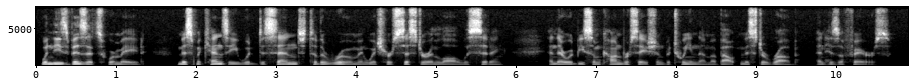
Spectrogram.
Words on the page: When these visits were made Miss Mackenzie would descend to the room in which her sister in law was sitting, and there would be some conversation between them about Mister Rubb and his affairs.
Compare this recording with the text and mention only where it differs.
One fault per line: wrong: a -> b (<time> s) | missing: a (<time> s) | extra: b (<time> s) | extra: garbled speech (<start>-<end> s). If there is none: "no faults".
no faults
